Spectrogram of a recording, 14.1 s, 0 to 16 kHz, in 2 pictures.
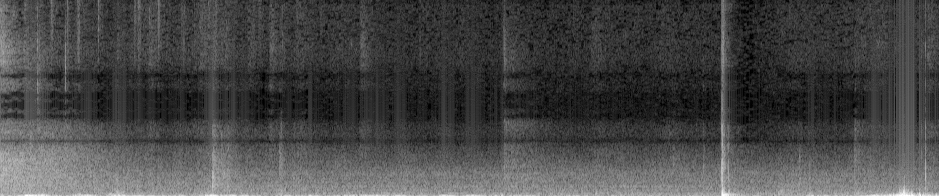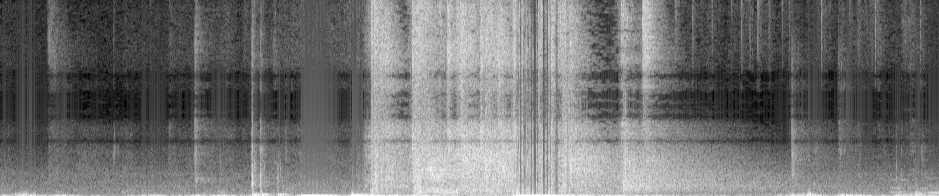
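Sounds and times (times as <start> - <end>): airsoft guns firing: 9.8 - 12.8.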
